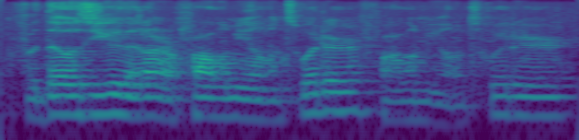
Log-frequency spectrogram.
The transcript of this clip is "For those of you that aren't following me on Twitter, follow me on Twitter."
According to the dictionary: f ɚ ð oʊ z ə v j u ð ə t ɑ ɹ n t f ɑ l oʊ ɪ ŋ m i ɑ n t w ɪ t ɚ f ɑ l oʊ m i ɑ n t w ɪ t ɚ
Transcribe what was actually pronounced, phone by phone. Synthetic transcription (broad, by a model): f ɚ ð oʊ z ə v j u ð ə t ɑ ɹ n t f ɑ l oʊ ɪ m i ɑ n t w ɪ t ɚ f ɑ l oʊ m i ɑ n t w ɪ t ɚ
